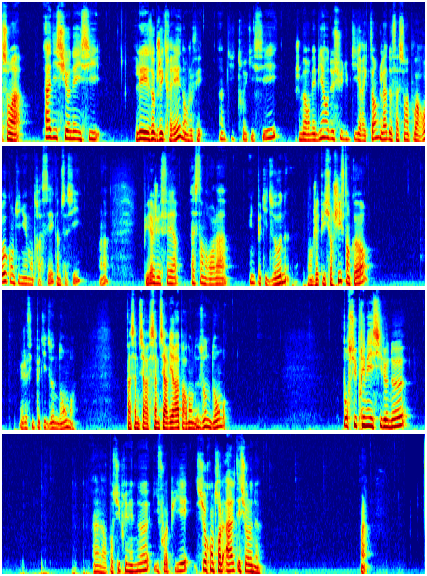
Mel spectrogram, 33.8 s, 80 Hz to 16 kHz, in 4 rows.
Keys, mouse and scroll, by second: 3.8-4.9 shift+drag, 8.3-9.6 shift+drag, 15.4-16.7 shift+drag, 16.7-17.2 shift+scroll down 1, 18.8 click, 21.3 click, 23.0 click, 26.2 ctrl+shift+click, 27.4 ctrl+shift+click, 28.1 ctrl+shift+click, 29.6 ctrl+alt+click, 30.7 ctrl+alt+click, 31.7 click.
